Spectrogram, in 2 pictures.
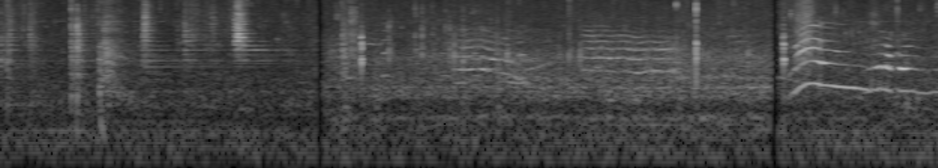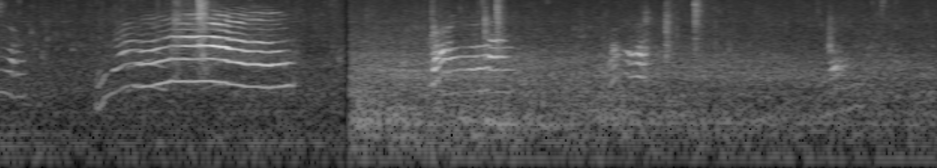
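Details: Bengal cats at play with Snacky Mouse toy mice give a series of meows: short chirpy calls early, then two long drawn-out meows that rise and fall, the loudest near the middle, with clicks and rustling between them.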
